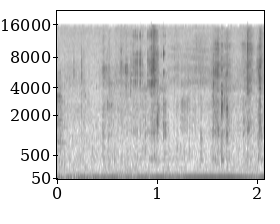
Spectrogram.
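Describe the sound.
Crunching bites and chewing on a toffee-flavoured sweet, a few faint, crisp crunches sitting over a steady low hum.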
